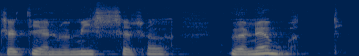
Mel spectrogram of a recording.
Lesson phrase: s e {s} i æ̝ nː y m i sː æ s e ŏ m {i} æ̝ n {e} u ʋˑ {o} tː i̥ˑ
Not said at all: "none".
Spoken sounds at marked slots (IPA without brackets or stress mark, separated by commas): t, y, e, o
